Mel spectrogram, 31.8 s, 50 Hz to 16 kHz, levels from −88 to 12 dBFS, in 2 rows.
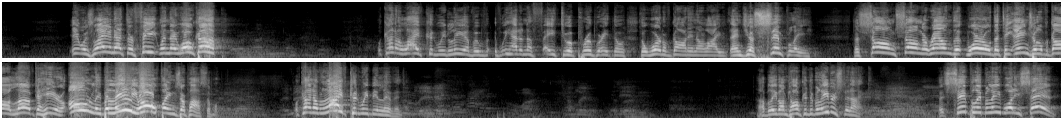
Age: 40-59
